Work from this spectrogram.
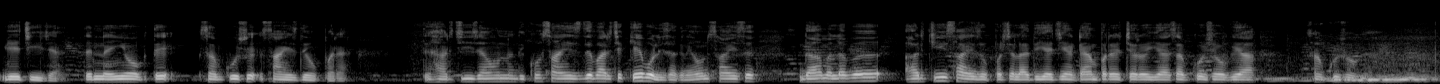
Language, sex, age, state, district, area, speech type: Dogri, male, 30-45, Jammu and Kashmir, Jammu, urban, spontaneous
